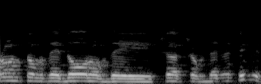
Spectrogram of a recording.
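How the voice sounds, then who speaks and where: A man with an Arabic accent speaks with ordinary pitch variation. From Palestine, Bethlehem. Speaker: interview guest. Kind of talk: casual chat. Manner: halting.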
